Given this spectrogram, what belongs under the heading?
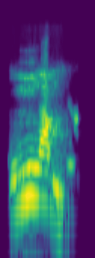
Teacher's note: It's a combination of in and ga, but the ga is not a full ga. So it's ngum. It comes from the back of your throat.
